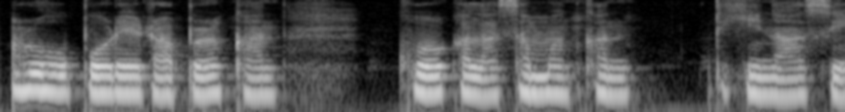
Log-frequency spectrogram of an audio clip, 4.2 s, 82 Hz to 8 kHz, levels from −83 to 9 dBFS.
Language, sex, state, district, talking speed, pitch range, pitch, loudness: Nagamese, female, Nagaland, Kohima, 170 wpm, 170-180 Hz, 175 Hz, -15 LUFS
